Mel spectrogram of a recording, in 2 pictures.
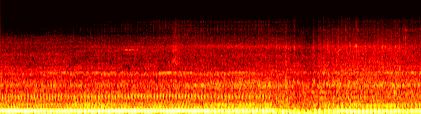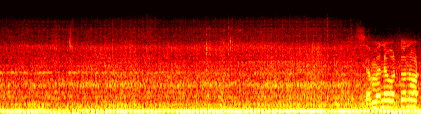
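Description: Motorcycle engine running steadily under way, with a brief dip about three and a half seconds in.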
